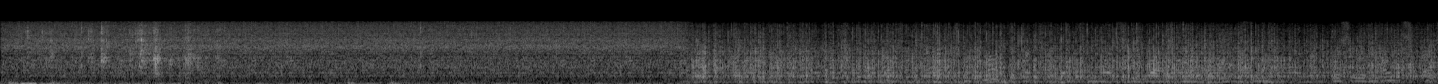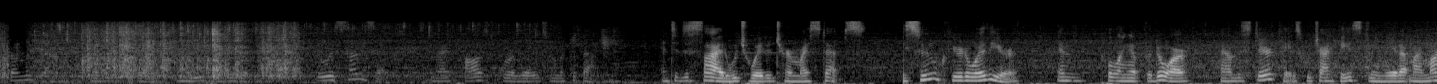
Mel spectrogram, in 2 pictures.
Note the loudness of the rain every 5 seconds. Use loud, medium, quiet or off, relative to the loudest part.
loud, loud, loud, medium, quiet, medium.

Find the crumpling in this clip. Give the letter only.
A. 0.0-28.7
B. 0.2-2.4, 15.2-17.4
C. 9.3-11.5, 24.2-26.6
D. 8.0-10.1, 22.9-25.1
B.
